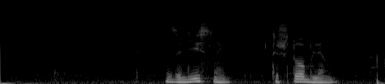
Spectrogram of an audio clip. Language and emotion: Russian, neutral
